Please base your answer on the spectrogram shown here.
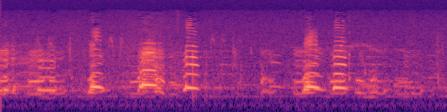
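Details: Whooper swans (Cygnus cygnus) in a flooded winter rice paddy near Kabukuri-numa wetland, Japan, give loud, trumpeting honks, about five nasal bugles in three seconds, over softer calling from others in the flock.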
